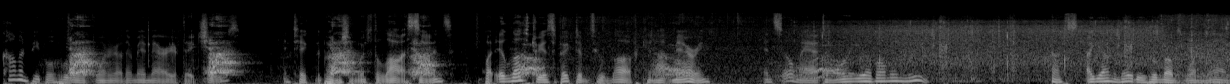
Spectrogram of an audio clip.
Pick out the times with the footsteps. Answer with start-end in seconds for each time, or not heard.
not heard.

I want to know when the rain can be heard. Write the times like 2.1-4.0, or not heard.
5.5-12.2.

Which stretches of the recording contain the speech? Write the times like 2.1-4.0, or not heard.
0.0-9.3, 10.5-12.2.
